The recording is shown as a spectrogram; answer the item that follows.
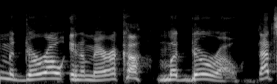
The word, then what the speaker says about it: Maduro: Maduro. That's how we say it. His name is Nicholas Maduro. That is an American accent.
